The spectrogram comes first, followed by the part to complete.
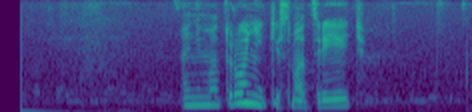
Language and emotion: Russian, sad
